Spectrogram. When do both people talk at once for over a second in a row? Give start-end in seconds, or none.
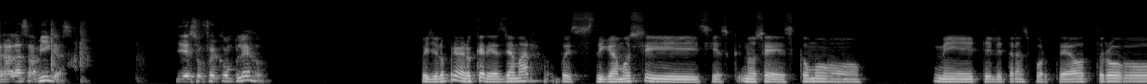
none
